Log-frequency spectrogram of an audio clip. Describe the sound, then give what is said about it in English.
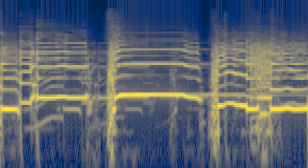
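An electric guitar plays sustained, ringing notes through a Mood delay pedal, each plucked attack trailing into smeared echoes. The tone is loud, with no talking. “all I have is the the harmonizer for the amp. I have the mood delay.”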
